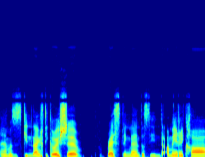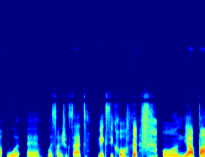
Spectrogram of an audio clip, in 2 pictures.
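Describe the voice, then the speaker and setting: With an unremarkable speaking voice, a woman speaks at a moderate pace and medium pitch, her intonation fairly even but her loudness swinging widely. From grew up around the world as a diplomat's daughter. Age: young. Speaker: professional wrestler. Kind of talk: casual interview. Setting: online call.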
